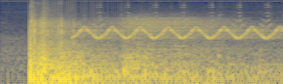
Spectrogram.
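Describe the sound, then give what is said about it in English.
A sudden, heavy blast from an asteroid explosion booms with deep rumble. Right after it, a car alarm starts a steady warbling siren that rises and falls over the fading rumble. “this is a compilation of the blast videos.”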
